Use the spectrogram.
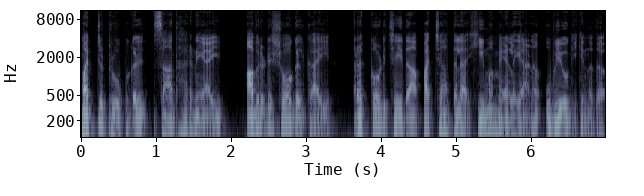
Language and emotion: Malayalam, neutral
